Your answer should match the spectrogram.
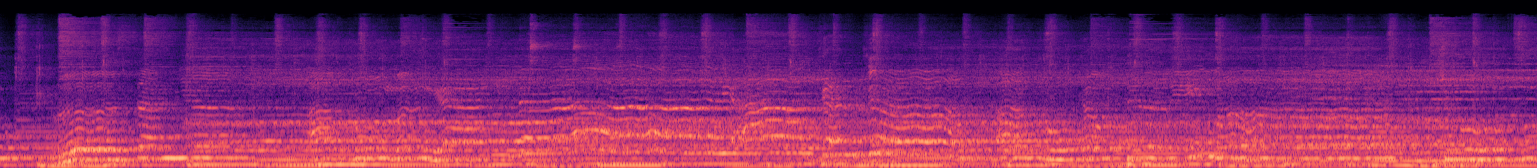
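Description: Male nasyid vocal group singing in harmony through microphones and a sound system, over a steady low bass line and a light beat.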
